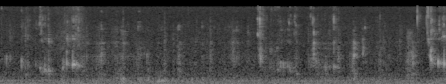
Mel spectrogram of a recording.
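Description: A person chewing a mouthful of fried rice close to the microphone, with irregular small wet mouth clicks and smacks.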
